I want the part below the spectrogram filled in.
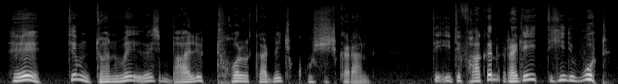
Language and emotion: Kashmiri, disgusted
